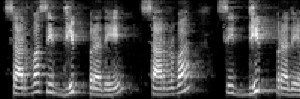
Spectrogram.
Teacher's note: మహాప్రాణ ధకారం కూడా వినపడాలి.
